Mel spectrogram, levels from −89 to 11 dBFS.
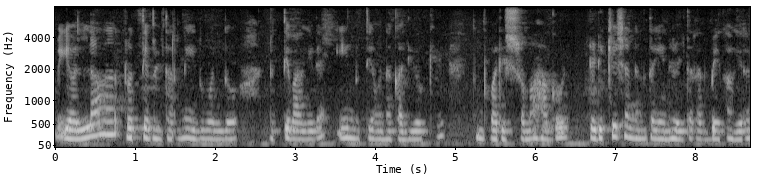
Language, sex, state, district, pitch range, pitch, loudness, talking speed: Kannada, female, Karnataka, Shimoga, 175-200 Hz, 185 Hz, -19 LUFS, 125 wpm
